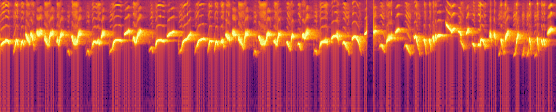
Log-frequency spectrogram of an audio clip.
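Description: An Oriental magpie-robin sings a rapid, unbroken stream of varied whistles, slurred notes and harsh squawky phrases, mostly high-pitched, with one sharp click partway through.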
